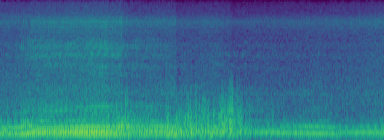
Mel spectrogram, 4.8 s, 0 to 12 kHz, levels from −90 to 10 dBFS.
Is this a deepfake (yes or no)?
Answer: no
